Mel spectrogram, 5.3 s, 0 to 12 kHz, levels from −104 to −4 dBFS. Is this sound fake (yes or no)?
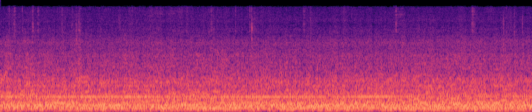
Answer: no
